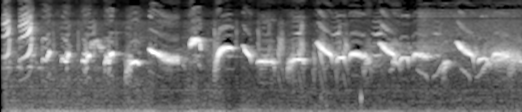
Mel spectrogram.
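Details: Caged Chinese hwamei singing a rich, fast run of loud whistled phrases, each note sliding up or down, with quick notes tumbling one after another and almost no pause; faint low hum underneath.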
